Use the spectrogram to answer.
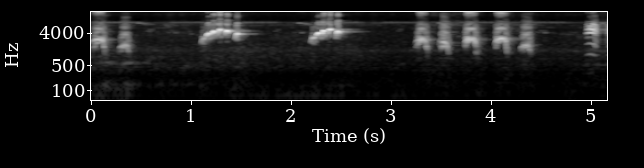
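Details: Long-tailed shrike song used as a lure to get other shrikes singing: pairs of short chirps, then two rising whistled phrases, then a fast run of six clipped notes, ending in a thin trill.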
